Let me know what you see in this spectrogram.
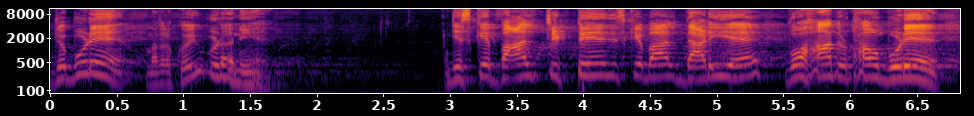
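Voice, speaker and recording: Man, preacher, sermon, very high voice, bright, fervent, calls for responses. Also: moderate pace. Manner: fervent, swings from quiet storytelling to loud shouting.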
